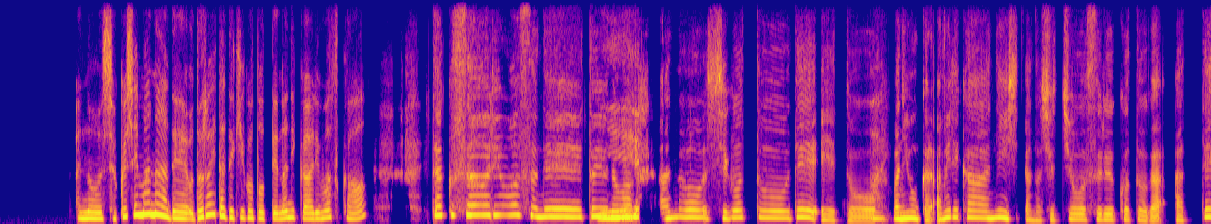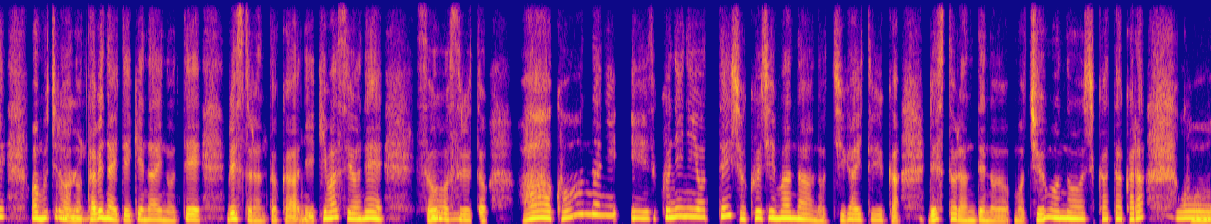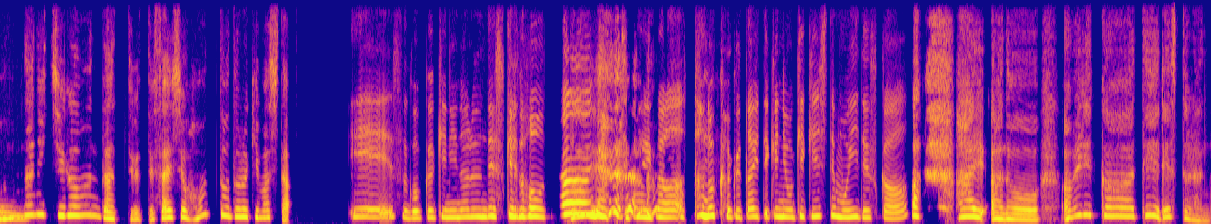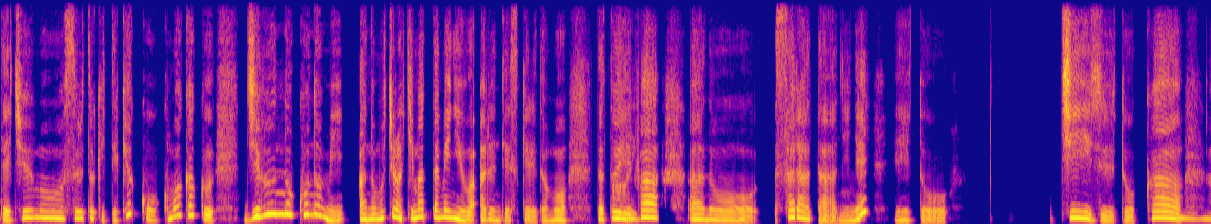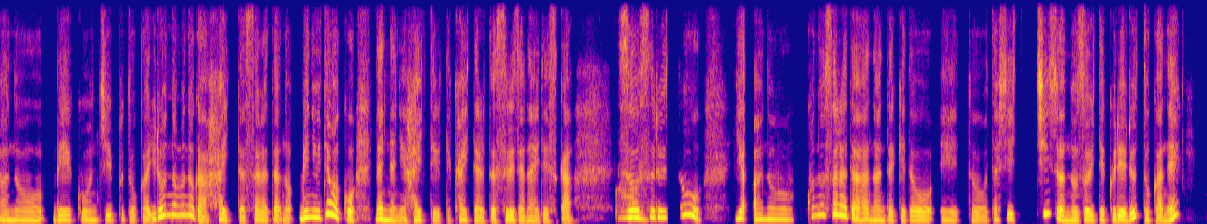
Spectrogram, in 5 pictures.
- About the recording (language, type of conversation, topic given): Japanese, podcast, 食事のマナーで驚いた出来事はありますか？
- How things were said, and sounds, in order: other noise; tapping; laughing while speaking: "ですけど"; laughing while speaking: "あったのか"; laugh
